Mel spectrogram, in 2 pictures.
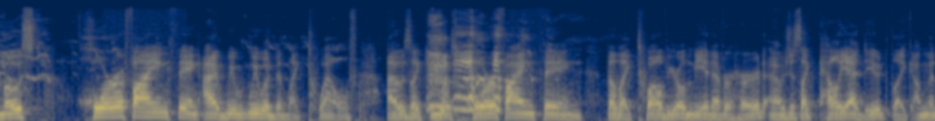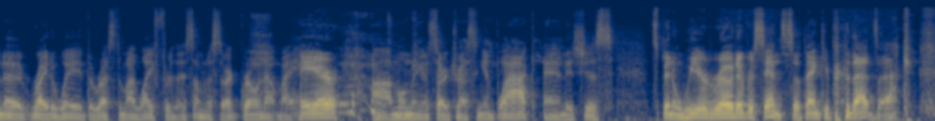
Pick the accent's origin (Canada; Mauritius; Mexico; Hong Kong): Canada; Mississauga, Ontario; moved away as an adult; also born or lived in Toronto; now in Calgary, Canada; I was born and raised in the Greater Toronto Area. Uh, I lived for most of my life in Mississauga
